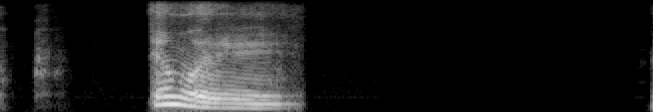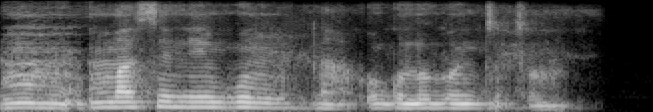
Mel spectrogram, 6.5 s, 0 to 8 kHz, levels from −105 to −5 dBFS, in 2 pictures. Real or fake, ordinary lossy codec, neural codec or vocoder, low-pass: fake; Opus, 16 kbps; codec, 16 kHz, 4 kbps, FunCodec, trained on Chinese and English, 50 frames a second; 7.2 kHz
